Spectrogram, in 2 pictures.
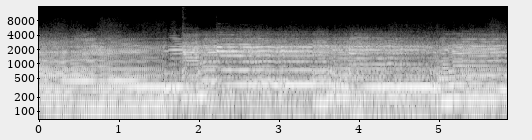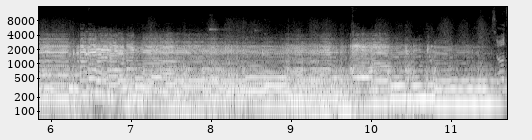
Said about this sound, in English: pretty heavy stout overdrive, and then if you stack the melody on top of it. That's sort of more of the lead tone, right?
